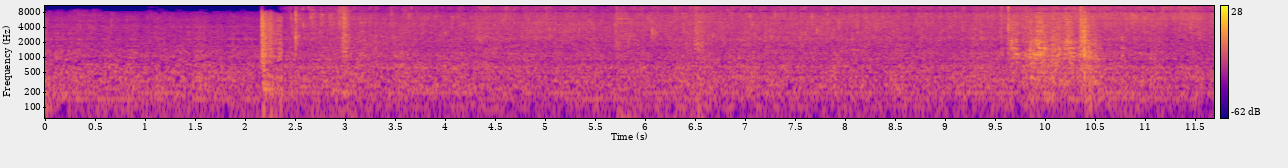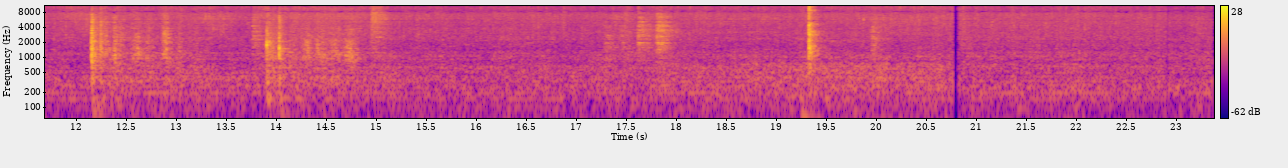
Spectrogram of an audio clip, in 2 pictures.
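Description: Fish pieces sizzling in hot oil in a frying pan over a gas burner, a steady fry, broken by a few short clatters and knocks of the pan and its contents as it is tossed.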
